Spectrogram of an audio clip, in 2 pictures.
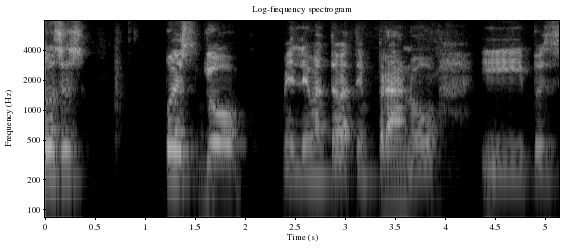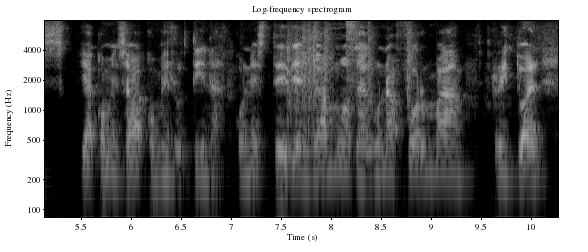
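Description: This man speaks at a very slow pace with lively intonation. His pitch is medium. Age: 30s. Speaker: podcast host, real estate agent. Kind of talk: solo podcast monologue. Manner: hesitant, many fillers.

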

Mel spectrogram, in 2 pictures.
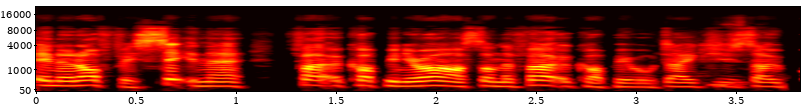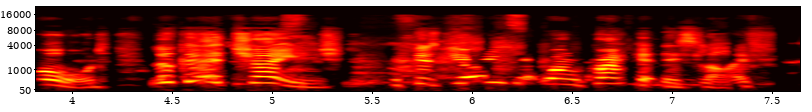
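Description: In a raised, projected voice with an English accent, a man talks at a very fast pace and high pitch, the sound dry and close with no echo. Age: 40s. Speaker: podcast host. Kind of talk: casual chat.

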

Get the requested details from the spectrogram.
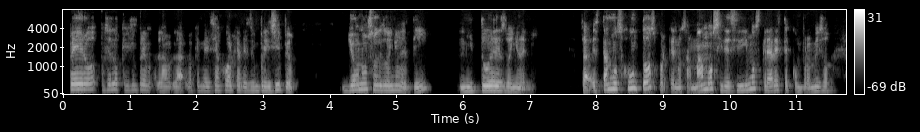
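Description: A man's fairly high voice with a dark, mellow tone, lively intonation and a moderate pace. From Mexico, Michoacán. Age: 30s. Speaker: physician. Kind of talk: casual interview chat. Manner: halting, many fillers.

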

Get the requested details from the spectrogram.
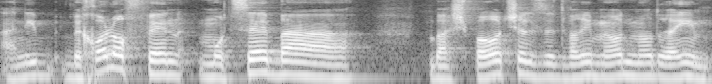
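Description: An ordinary speaking voice moves at a fairly slow pace with fairly even intonation. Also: man, fairly high pitch for a man. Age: 20s. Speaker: podcast guest. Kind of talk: casual chat. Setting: studio.

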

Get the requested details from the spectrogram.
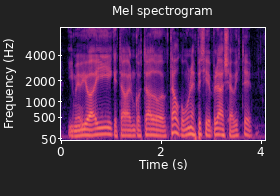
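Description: An unremarkable speaking voice, this man talks at a fairly quick pace with ordinary pitch variation and a fairly low pitch, on a very clean recording with a silent background. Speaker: writer and poet. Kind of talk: casual interview.

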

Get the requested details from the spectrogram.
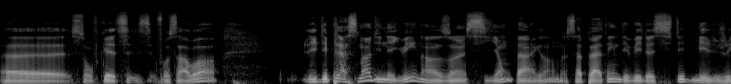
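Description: In a very clean recording with a silent background, a man speaks with a dark, mellow tone at a very deep, low pitch. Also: ordinary pitch variation, moderate pace. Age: 50s. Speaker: vinyl audio columnist. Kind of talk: casual chat.

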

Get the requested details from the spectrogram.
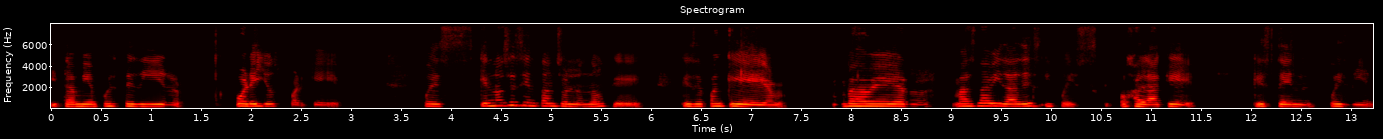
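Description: A woman's fairly high, dark, mellow voice in a Mexican accent, very slow with long, frequent pauses and fairly even intonation, in a dry, close sound with no echo. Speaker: radio show panelist. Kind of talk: casual spiritual radio talk.

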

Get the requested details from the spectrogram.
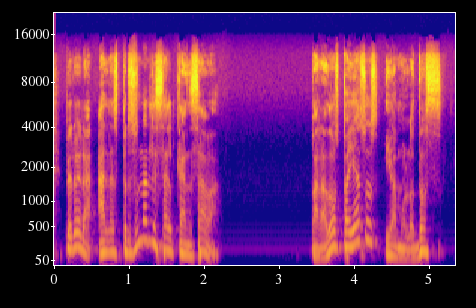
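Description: The tone is dark and mellow, with a somewhat breathy quality. The pace is moderate. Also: man. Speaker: clown and podcast co-host. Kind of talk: casual chat.

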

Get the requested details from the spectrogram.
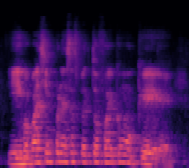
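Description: Noticeable background noise and audible room echo surround a man talking with ordinary pitch variation. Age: 20s. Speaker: football freestyler. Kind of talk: casual interview.

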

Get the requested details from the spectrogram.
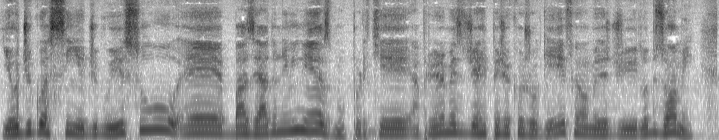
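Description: Speaking at a moderate pace with hardly any pauses, a man uses a dark, mellow tone, lively intonation and a fairly high pitch. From Curitiba, southern Brazil. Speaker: podcast host and game master. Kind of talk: casual chat.

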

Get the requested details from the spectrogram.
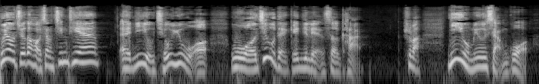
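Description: Over a quiet background, the speaker talks at a moderate pace with very even loudness but very wide pitch swings. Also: man, high pitch for a man. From Chongqing, China. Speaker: late-night radio host. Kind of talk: late-night call-in radio.

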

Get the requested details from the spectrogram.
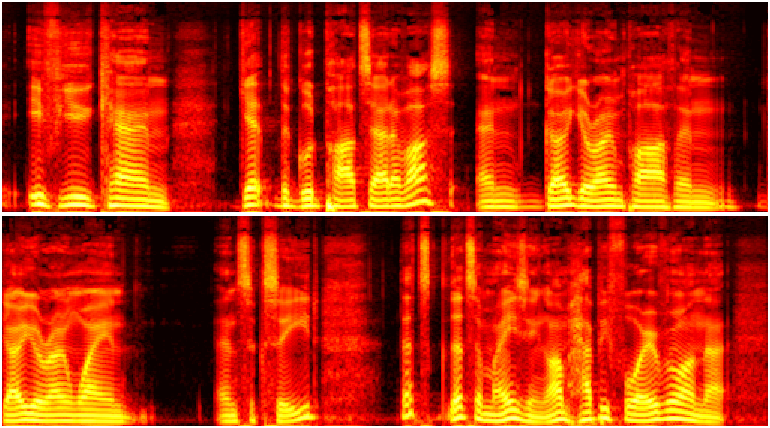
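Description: Recorded very cleanly with a silent background and a dry, close sound with no echo, a man with an Australian accent speaks at a moderate pace with lively intonation. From Western Australia, Greek heritage. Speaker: community radio host. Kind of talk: casual chat. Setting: radio studio.

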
